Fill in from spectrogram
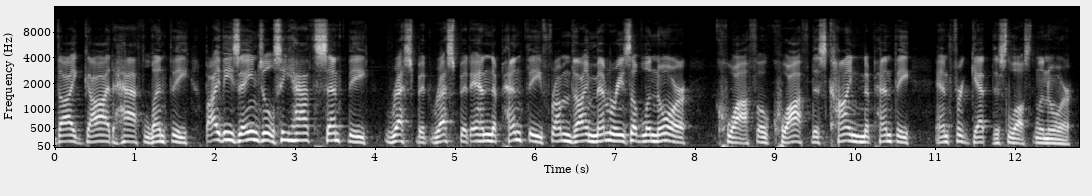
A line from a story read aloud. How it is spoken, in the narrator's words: I cried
